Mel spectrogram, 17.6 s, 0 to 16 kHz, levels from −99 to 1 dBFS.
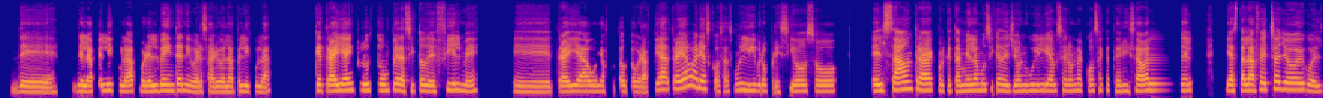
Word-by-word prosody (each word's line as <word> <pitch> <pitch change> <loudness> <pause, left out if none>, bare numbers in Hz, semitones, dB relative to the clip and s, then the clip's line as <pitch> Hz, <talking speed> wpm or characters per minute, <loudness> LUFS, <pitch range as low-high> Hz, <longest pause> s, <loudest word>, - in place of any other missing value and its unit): de 160 -2 -1 0.2
de 185 - +1
la 175 -1 +4
película, 190 -2 0
por 180 -2 -1
el 180 +1 +3
20 200 0 +2
aniversario 165 -4 -1
de 160 - 0
la 165 - 0
película, 175 -1 -3 0.6
que 200 - +4
traía 195 +2 +7
incluso 210 -1 0
un 200 - -1
pedacito 195 -2 +1
de 175 -1 +1
filme, 205 -3 -2 0.5
eh, 165 -2 -4
traía 180 +1 +2
una 180 0 -3
foto 180 - -6
autografia 165 +7 -1
traía 275 +6 +4
varias 275 -7 +2
cosas, 180 0 -8
un 215 +1 -3
libro 200 -2 -1
precioso, 185 +2 -3 0.5
el 195 +1 +4
soundtrack, 225 -1 +4
porque, 190 -2 -5
también 190 +2 +1
la 205 - +2
música 205 0 -3
de 190 -2 +1
John 190 +1 -2
Williams 200 0 -2
era 195 - -3
una 205 +1 -4
cosa 195 +2 -6
que 205 - -9
te 185 - -5
erizaba 190 +2 0
la 210 0 -2 0.2
piel 205 +1 -2 0.4
y 195 - +1
hasta 195 +1 +3
la 200 0 +5
fecha, 225 +4 +2
yo 230 -2 +2
oigo 220 -3 +1
el 175 0 -3
195 Hz, 180 wpm, -23 LUFS, 180-205 Hz, 0.6 s, traía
